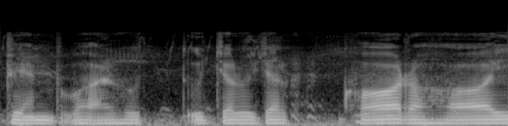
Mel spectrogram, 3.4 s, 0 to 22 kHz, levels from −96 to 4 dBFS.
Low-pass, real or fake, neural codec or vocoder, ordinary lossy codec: none; real; none; none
